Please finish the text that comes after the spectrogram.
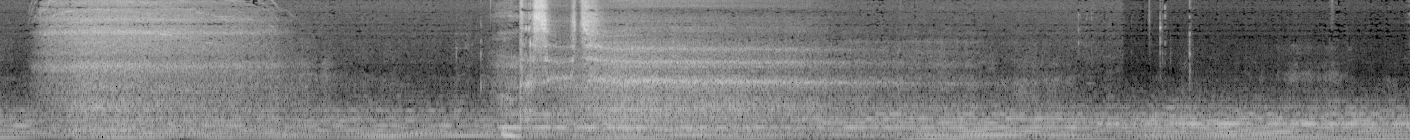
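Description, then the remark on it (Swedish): A slow, deep breath is drawn in, airy, over soft sustained background music that continues steadily afterward with a brief rustle partway through; a last deep breath taken together before beginning a meditation. “Och vi tar ett sista djupt gemensamt andetag innan du inleder din meditation.”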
